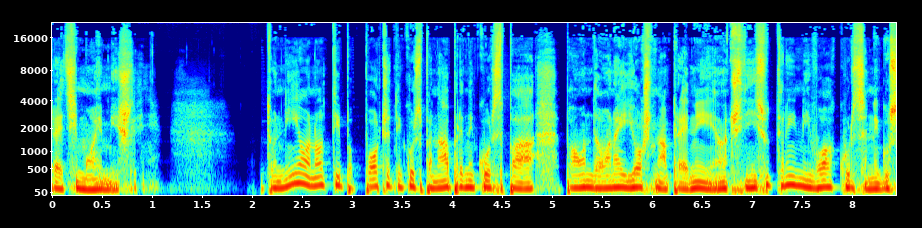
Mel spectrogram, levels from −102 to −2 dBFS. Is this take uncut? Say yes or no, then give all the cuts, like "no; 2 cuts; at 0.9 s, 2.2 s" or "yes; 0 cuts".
no; 1 cut; at 2.1 s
